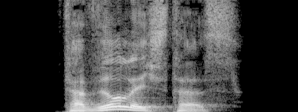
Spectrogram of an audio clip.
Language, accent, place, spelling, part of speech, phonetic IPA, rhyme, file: German, Germany, Berlin, verwirrlichstes, adjective, [fɛɐ̯ˈvɪʁlɪçstəs], -ɪʁlɪçstəs, De-verwirrlichstes.ogg
- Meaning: strong/mixed nominative/accusative neuter singular superlative degree of verwirrlich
